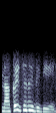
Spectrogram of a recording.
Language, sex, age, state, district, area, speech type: Kannada, female, 30-45, Karnataka, Uttara Kannada, rural, conversation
